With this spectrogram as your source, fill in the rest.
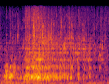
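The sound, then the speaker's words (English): A toilet flushes in a cabin served by a septic system. The rushing roar of water runs through the whole clip, swelling toward the middle and easing slightly near the end, with no voices. “flush toilets. They actually have a septic system here.”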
